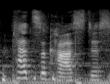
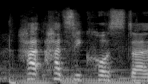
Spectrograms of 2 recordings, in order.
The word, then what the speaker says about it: Hatzikostas: H. Hatzikostas is how we say it in the U.S. Hatzikostas is how you say it in the Mediterranean. And honestly, anything else is totally fine.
